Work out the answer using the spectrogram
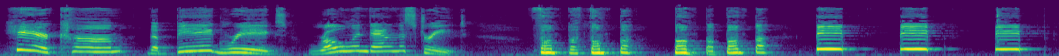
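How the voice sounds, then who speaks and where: A woman reading a children's picture book aloud expressively, in a sing-song, drawn-out way with playful emphasis on sound words. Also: high voice, very animated, darkish tone. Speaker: storybook reader at a public library.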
